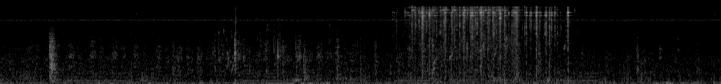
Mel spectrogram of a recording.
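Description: Dog lapping water from a plastic tub: a few single wet laps, then a quick, dense run of lapping for about a second and a half past the middle.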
